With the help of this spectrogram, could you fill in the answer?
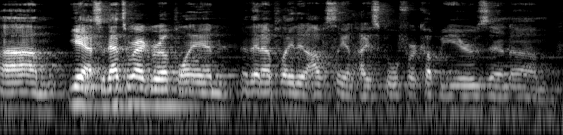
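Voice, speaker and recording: At a fairly quick pace, a man with a US Midwestern accent speaks at medium pitch with fairly even intonation, amid noticeable background noise and audible room echo. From US Midwest, Cincinnati area (Oakley). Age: 40s. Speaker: lacrosse coach. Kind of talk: podcast interview. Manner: casual, with many fillers.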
